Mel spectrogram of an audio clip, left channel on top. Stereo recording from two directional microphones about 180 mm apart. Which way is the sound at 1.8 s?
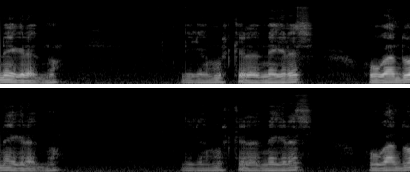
15° left (ahead or behind).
